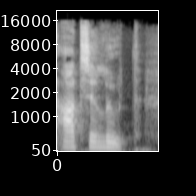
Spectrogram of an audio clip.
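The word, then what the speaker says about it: Atziluth: Slightly off on the pronunciations, but I'm not going to, hold it to that, level of specificity. I would say if I were to give the correct pronunciations as closely as I know them to be, it's Asiyah, Yetzirah, Bria, and Atzilut.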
